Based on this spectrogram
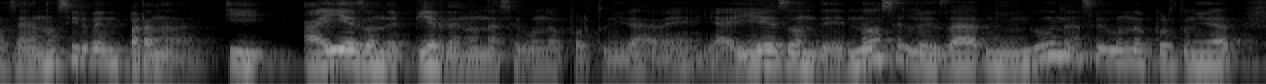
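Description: In a dark, mellow tone, a man speaks at a moderate pace with a fairly high pitch and ordinary pitch variation. Audible room echo surrounds his voice. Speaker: podcast co-host. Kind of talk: casual chat.

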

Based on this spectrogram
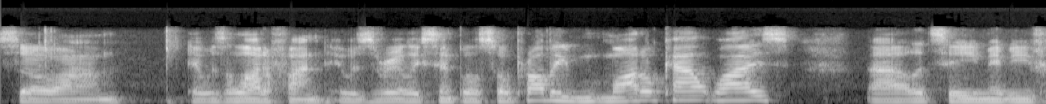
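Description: With a New England accent, a man speaks at a fairly slow pace. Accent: New England American. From Massachusetts, US. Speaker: podcast co-host, tabletop wargamer. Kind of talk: casual chat.

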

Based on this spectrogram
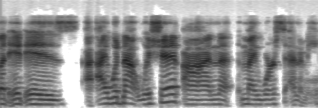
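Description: This woman has an unremarkable speaking voice, fairly low in pitch. Her pitch varies in an ordinary way. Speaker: podcast co-host and trauma therapist. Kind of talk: casual interview conversation.

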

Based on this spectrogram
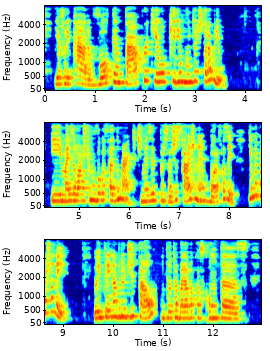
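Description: At a fairly quick pace, a woman with a high pitch speaks with lively intonation. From southern Minas Gerais, Brazil. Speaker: head of marketing. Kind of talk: interview.

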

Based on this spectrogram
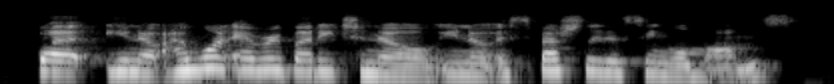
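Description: A woman with an American accent talks at a moderate pace with ordinary pitch variation. Hers is an unremarkable speaking voice. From Texas, San Antonio. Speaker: worship leader and nonprofit founder. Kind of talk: interview.

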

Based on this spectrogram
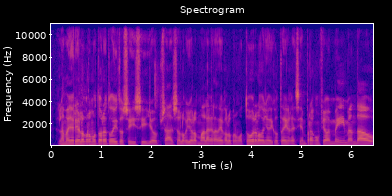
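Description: A man at medium pitch, very fast and with hardly any pauses, flat and monotone, over noticeable background noise. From Santo Domingo, Dominican Republic (Los Mina). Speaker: DJ. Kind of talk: casual interview.

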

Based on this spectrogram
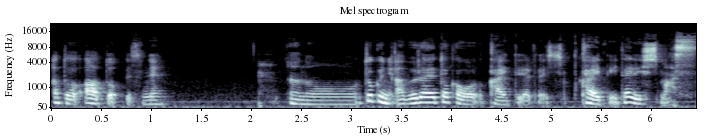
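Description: Her fairly low-pitched voice moves with lively intonation at a moderate pace. This woman leaves long, frequent pauses. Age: 20s. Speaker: podcast host, systems engineer. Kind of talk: casual solo talk. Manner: halting.

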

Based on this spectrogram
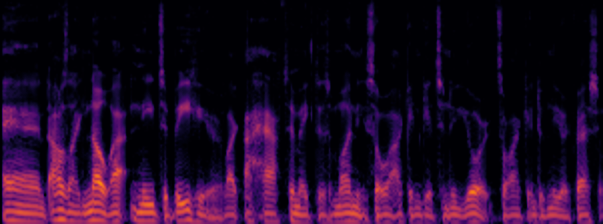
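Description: A man's very deep, low voice with vocal fry and an American accent, at a fairly quick pace, with fairly even intonation, big swings in loudness, and a very clean recording with a silent background. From Chicago, South Side. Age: 20s. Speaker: streetwear designer. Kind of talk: casual chat.

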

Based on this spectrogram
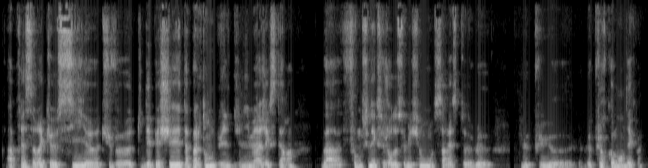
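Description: A moderate pace with fairly even intonation. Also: man. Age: 20s. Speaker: IT student and work-study apprentice. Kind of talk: live-streamed tech discussion. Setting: live stream.

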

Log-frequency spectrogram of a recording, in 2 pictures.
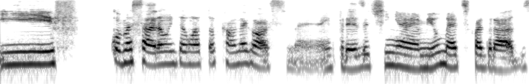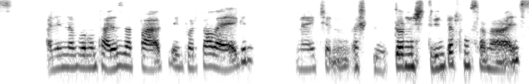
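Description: Recorded dry and close with no echo, a woman with vocal fry speaks at a medium pitch and moderate pace with ordinary pitch variation. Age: 30s. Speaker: company CEO. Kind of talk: interview.

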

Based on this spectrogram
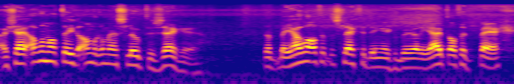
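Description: A man at a very fast pace with fairly high pitch. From Netherlands. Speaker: podcast guest, friend of the host. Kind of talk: casual chat.

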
